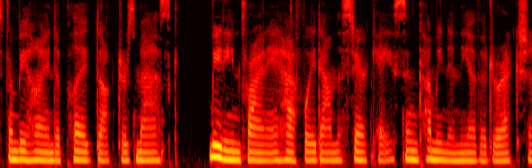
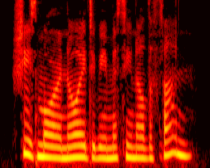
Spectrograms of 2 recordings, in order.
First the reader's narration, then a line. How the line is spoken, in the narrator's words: Phryne says brightly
